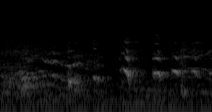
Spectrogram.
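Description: Near silence: room tone with faint, indistinct voices.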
